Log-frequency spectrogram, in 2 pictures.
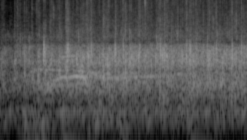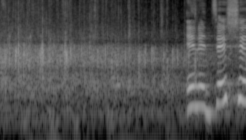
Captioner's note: applause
